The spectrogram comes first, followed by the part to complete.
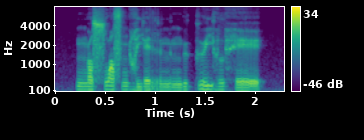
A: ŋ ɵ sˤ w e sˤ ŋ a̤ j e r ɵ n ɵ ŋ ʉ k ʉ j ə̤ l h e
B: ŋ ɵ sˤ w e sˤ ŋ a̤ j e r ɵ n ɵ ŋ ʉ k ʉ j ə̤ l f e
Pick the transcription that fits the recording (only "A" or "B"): A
